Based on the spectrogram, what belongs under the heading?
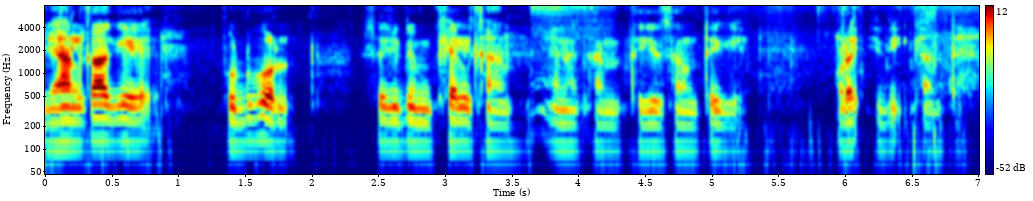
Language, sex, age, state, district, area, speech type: Santali, male, 45-60, Jharkhand, East Singhbhum, rural, spontaneous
